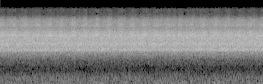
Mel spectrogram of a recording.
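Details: Steady wall of cicada song in Kyoto's Chionji Temple grounds during Japanese summer: high, sizzling buzz held without a break, faintly throbbing in quick regular beats.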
